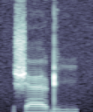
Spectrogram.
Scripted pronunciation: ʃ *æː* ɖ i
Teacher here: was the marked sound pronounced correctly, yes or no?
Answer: yes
